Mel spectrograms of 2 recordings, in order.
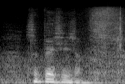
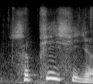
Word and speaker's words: species: 이거 발음도 잘 알아야 됩니다, 여러분들. 스피시즈 이래요. P-E 발음 나오네. I 발음 나오네. 이게 스피 액션되어 있는데 스피시저 이래요. 우리가 방금 내가 스페시저 이랬는데 그러면 안 돼요. 틀린 발음입니다.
